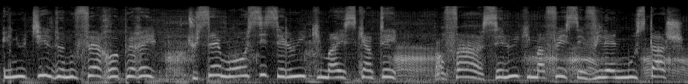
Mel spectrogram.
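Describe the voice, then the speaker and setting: A woman's voice: extremely high pitch, moderate pace, music in the background. A woman voicing a plucky, kind little boy hero in a cartoon. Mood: urgent. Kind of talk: French animated series dub acting.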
